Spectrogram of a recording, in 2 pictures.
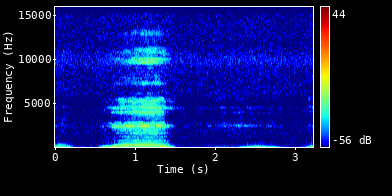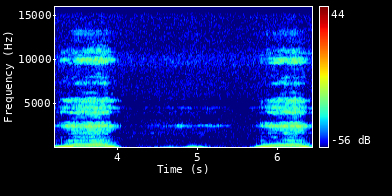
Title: the sound of my sister's snoring in the middle of night 😂 #my secret journal of sound #4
